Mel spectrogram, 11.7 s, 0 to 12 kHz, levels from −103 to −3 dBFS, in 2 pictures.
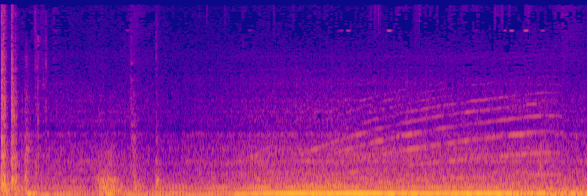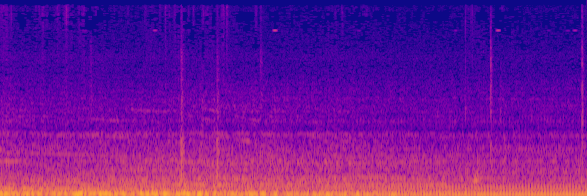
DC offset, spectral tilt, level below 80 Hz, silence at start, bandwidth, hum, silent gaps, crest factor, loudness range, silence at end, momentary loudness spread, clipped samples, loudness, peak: under 0.1%; -8 dB/octave; -30 dBFS; 0 s; 7.2 kHz; none; none; 14 dB; 10 LU; 0 s; 13 LU; under 0.1%; -33 LUFS; -14 dBFS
